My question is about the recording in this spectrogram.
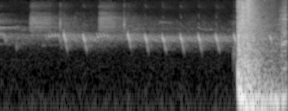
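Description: A small songbird chirping in a quick run of short notes, about seven a second. Near the end, music starts abruptly with a heavy bass hit and is much louder than the bird.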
